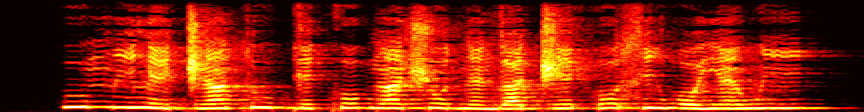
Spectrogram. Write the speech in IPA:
u˦mi˧le˨ d͡ʒã˨˦tu˦˨ ɡe˨˦ko˦ɡã˦ʃo˦˨ dɛ̃˨da˨˦ d͡ʒe˧ho˦ si˧wɔ˨ jɛ̃˨˦ wĩ˧

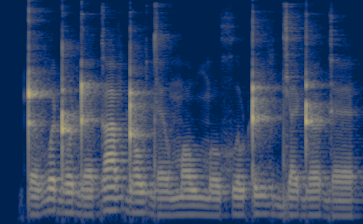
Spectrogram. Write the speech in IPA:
ʈə˩vʊ˥ ɖo˧ɖɛ˩ɡa˥v ɖɔ˥wdɛ˩o̯ mɔ˧wmo˩xʷə˧w ʈi˧v dʲa˧e̯ɖœ˧ɡɛ˩

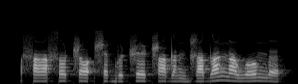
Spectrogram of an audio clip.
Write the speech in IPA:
sˤɑsˤu ʈ͡ʂɔʔʂə ɡuʈ͡ʂʏʈ͡ʂɔ dˤʏŋd͡ʑudˤəŋɑ woŋə

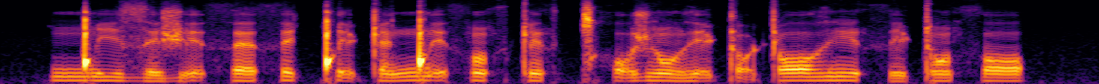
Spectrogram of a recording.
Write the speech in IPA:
ŋ͡ǃi˥˨ze˨ʒḛ˥ θɛ˧˥θe˥ǃḛ˥˨ ʈɛ˧˥ŋ͡ǃḛ˥θɔ̃˧˥θ ʈẽ˧˥θǀʰɔ̰˥ ʒɔ̃˥˨ ɣḛ˥ʈɔ̰˨ ʈɔ˥ɣĩ˥˨ θi˨ʈɔ̃˥θɔ˥

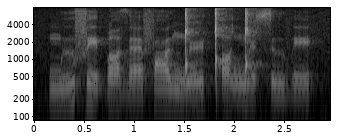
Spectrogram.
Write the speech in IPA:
mɯfe ɓɑðæf ʕɯŋ͡ǃøǃʼɑ ŋ͡ǃøsɯβe

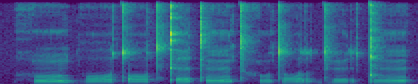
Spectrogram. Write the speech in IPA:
hõː˩˥bʱɔː˩˥ tʼɔː˧tkʼɛ˩˥tʼɛ̃ː˩˥t hɔ̃˩tɾɔ˩˥r dʱø˩rǃɛ̃˩˥

